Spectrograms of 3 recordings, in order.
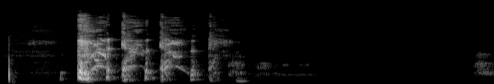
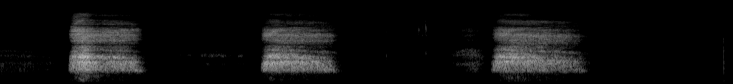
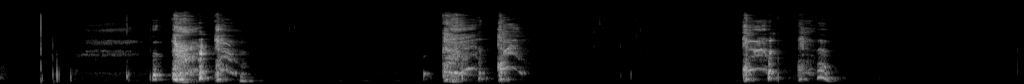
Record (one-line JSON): {"cough_length": "4.9 s", "cough_amplitude": 28045, "cough_signal_mean_std_ratio": 0.29, "exhalation_length": "7.3 s", "exhalation_amplitude": 14107, "exhalation_signal_mean_std_ratio": 0.43, "three_cough_length": "10.2 s", "three_cough_amplitude": 19689, "three_cough_signal_mean_std_ratio": 0.31, "survey_phase": "alpha (2021-03-01 to 2021-08-12)", "age": "65+", "gender": "Female", "wearing_mask": "No", "symptom_none": true, "smoker_status": "Ex-smoker", "respiratory_condition_asthma": false, "respiratory_condition_other": false, "recruitment_source": "REACT", "submission_delay": "1 day", "covid_test_result": "Negative", "covid_test_method": "RT-qPCR"}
